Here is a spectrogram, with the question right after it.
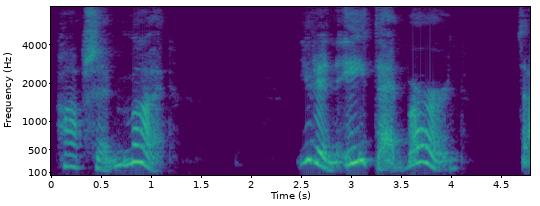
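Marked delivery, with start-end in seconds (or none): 0.6-4.1 appalled. Retold or imitated. Pop appalled at Mutt.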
